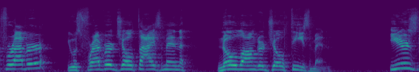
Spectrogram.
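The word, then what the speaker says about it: Theismann: We got to change the name, the pronunciation of your last name from Theman to Thyman."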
